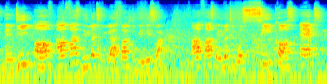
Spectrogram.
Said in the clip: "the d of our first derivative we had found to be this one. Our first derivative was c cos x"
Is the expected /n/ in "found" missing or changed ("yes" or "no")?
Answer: yes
